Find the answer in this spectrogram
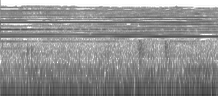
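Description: A low steady rumble with a faint, steady high-pitched whine above it, and a couple of faint soft ticks about a second and a half in.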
